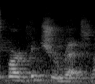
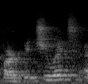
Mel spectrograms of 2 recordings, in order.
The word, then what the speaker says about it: barbiturate: By the way, it's barbiturate, not barbiturate. I don't know why people mispronounce it that way all the time.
